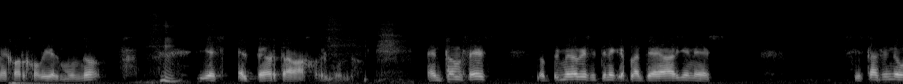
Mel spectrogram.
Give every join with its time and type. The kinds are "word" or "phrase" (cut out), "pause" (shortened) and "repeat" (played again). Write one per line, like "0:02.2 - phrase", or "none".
none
